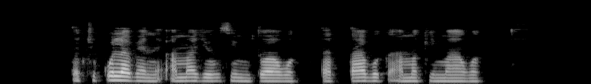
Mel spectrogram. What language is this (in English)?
Yaqui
